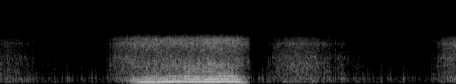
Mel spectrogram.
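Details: A sleeping woman snoring even though she claims she does not snore: a deep, rumbling snore on the breath in, followed by a softer breath out; ordinary snoring.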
